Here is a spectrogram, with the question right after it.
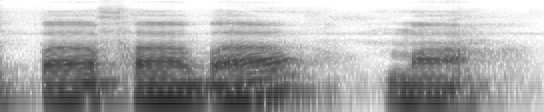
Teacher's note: ओष्ठ दोनों ओठों से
